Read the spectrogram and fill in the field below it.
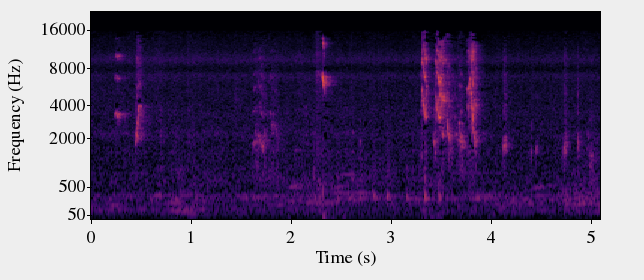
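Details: Blue Opaline and Parblue Euwing Opaline lovebirds chirping in the morning, scattered thin high squeaks early on, then a rapid cluster of shrill scratchy chirps, over a quiet background.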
